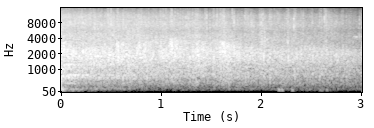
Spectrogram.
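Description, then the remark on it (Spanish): A church audience applauds the scripture reading steadily, a dense, even wash of many hands clapping at once that holds at a fairly loud level for about three seconds without voices standing out. “Quiero que le dé un fuerte aplauso a esta palabra.”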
